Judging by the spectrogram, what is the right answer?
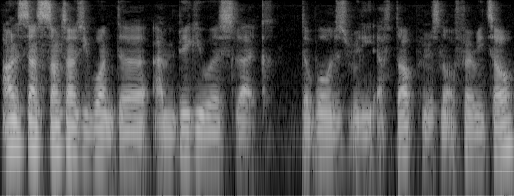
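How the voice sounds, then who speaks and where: With a London accent, a man speaks fairly quickly at a fairly low pitch. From London, England. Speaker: film reviewer YouTuber. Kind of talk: casual film review vlog. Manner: hesitant, many fillers.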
